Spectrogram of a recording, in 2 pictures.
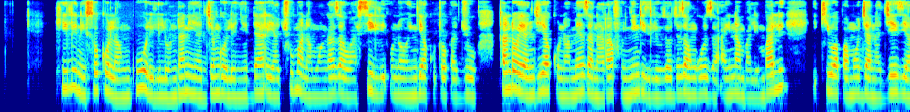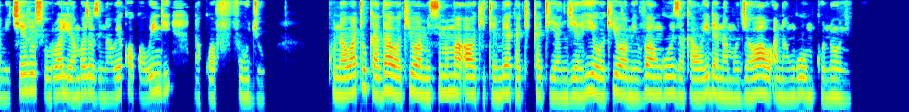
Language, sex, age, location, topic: Swahili, female, 25-35, Nairobi, finance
